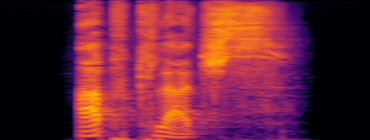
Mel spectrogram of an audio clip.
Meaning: genitive singular of Abklatsch
- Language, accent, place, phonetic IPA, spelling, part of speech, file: German, Germany, Berlin, [ˈapˌklatʃs], Abklatschs, noun, De-Abklatschs.ogg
